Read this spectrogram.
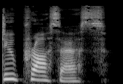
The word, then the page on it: due process: American English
